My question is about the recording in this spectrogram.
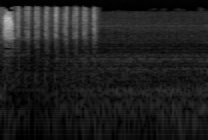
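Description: A low, steady mechanical rattling hum, well below the narration in level, whose upper hiss drops away about a second in.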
